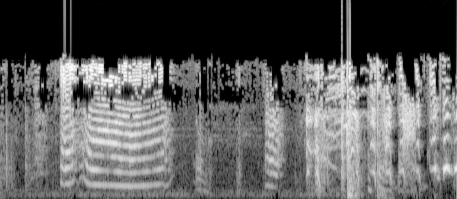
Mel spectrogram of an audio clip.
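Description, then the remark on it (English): A loud, buzzing fart rips for about a second with a steady low pitch, followed later by a short sharp squeak, while people laugh and talk around it. “He has the squeaker at the end. He lets it rip, and then at the very end, pops one out, okay?”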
